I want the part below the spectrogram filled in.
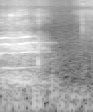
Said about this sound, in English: She was a little tiny baby kitty.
